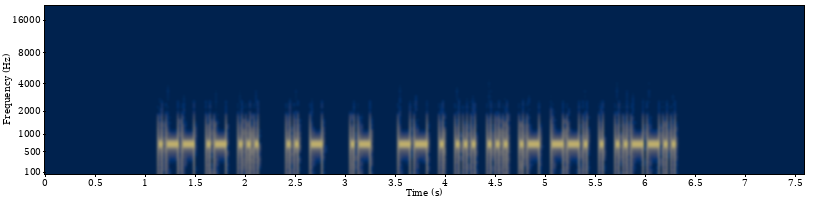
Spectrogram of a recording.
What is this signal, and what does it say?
Morse code, heard as a keyed tone, about 30 wpm, 700 Hz. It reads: WAS IT A MESSAGE?
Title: Sentences from Top 1100 Words 30wpm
